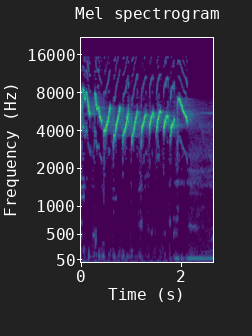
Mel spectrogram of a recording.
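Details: Rapid string of bright, downslurred whistled chirps from a Javan white-eye (pleci), a lure song meant to make other birds answer, about a dozen notes in two seconds.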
